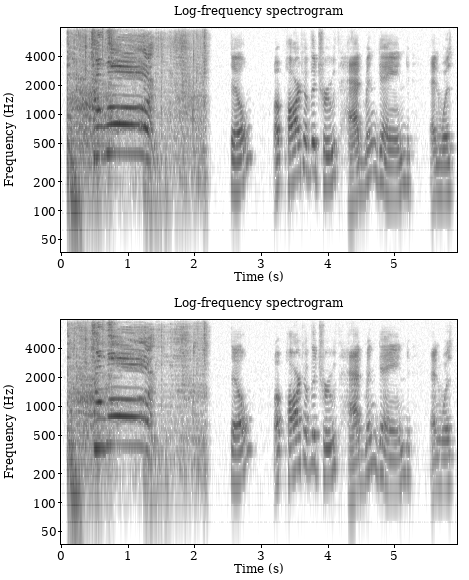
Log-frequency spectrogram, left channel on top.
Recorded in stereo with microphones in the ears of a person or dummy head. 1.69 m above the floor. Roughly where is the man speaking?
Left.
